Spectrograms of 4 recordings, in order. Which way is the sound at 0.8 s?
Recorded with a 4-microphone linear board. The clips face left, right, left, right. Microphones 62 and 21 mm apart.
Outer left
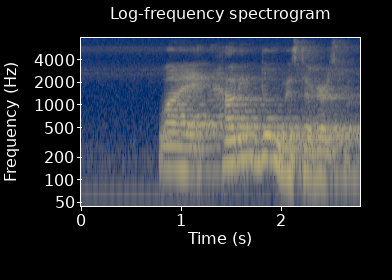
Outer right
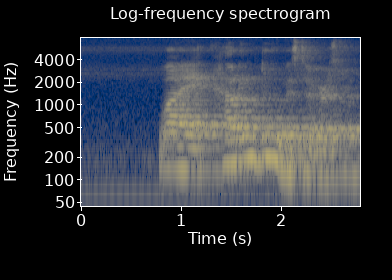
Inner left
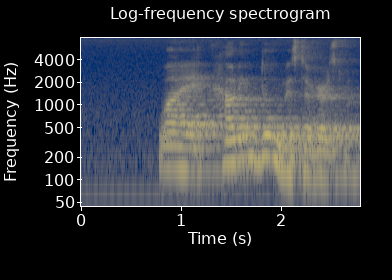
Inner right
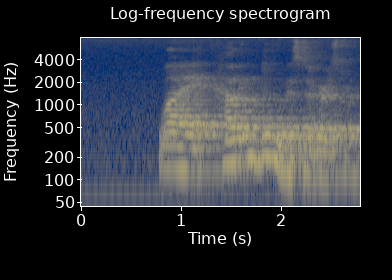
15° left (ahead or behind).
